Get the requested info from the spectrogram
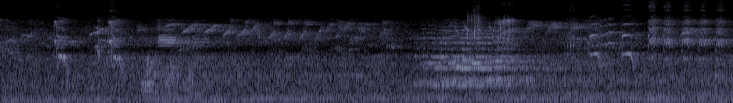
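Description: Common mynas chatter in rapid, overlapping chirps mixed with harsh notes and a few clear, ringing whistles, over steady outdoor background noise.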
